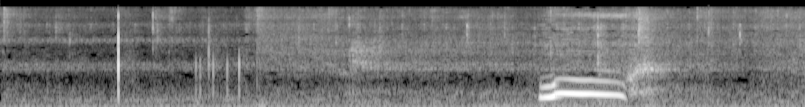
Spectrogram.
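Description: A single short, high-pitched voice-like exclamation, an 'ooh' that rises, holds and drops over about half a second, near the end. Before it there is only quiet background with a sharp click about half a second in.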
